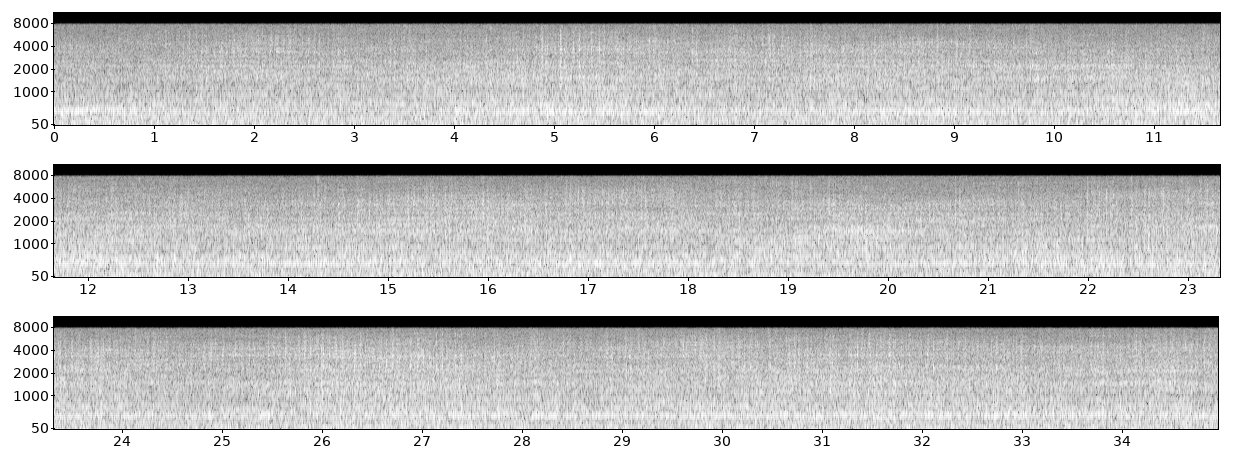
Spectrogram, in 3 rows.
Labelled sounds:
20.2	20.6	vessel noise, 1.9 to 2.1 kHz
25.1	25.5	vessel noise, 4.1 to 4.3 kHz

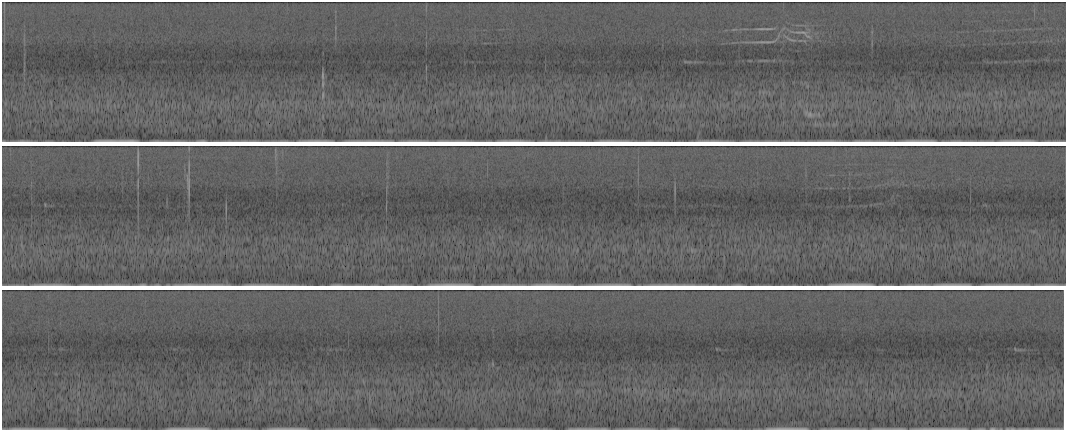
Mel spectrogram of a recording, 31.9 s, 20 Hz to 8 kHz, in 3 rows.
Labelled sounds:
4.7	5.3	killer whale, southern resident, J pod, 3.1 to 4.5 kHz
7.2	8.4	killer whale, southern resident, J pod, call S01, 0.19 to 5.7 kHz
9.5	11.0	killer whale, southern resident, J pod, 1.9 to 7.0 kHz
18.7	20.0	killer whale, southern resident, J pod, call S01, 1.8 to 6.4 kHz

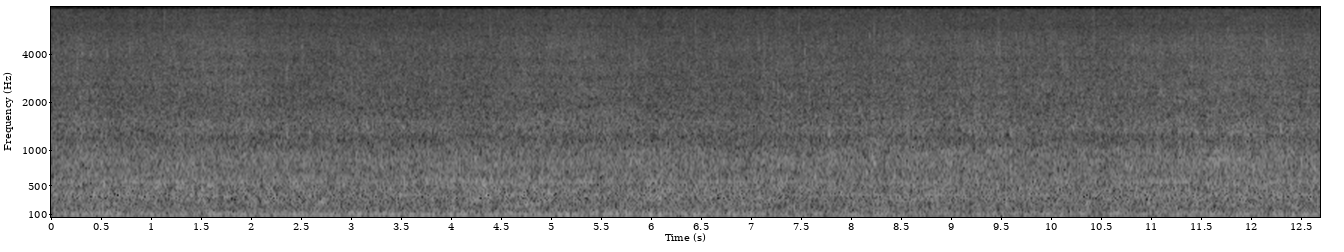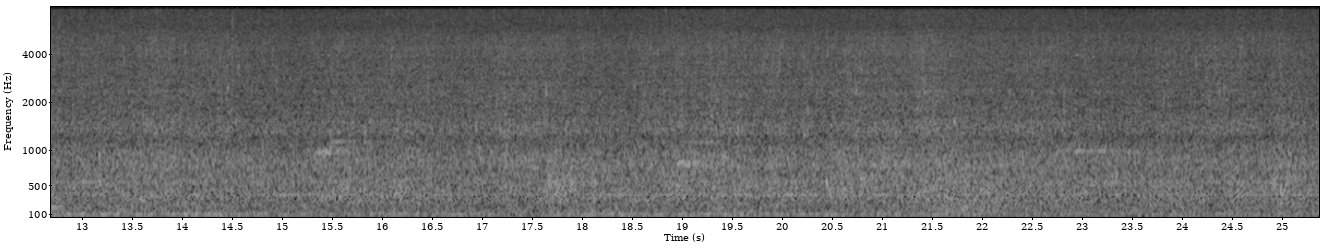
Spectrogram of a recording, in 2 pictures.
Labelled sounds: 15.3	15.6	humpback whale, 0.84 to 1.3 kHz
18.9	19.2	humpback whale, 0.78 to 0.97 kHz

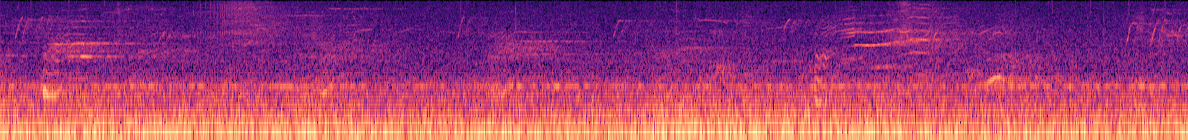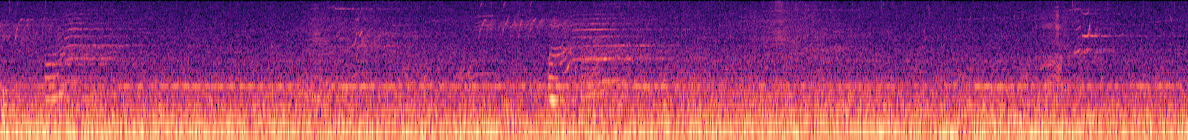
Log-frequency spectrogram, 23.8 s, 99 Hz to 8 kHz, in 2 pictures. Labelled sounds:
0.0	1.3	killer whale, southern resident, 0.46 to 5.9 kHz
4.9	5.6	killer whale, southern resident, 1.3 to 2.9 kHz
6.9	7.5	killer whale, southern resident, 3.5 to 5.0 kHz
8.0	10.2	killer whale, southern resident, 0.58 to 7.6 kHz
11.1	12.2	killer whale, southern resident, 2.2 to 5.8 kHz
14.9	15.8	killer whale, southern resident, 1.7 to 6.4 kHz
22.2	23.0	killer whale, southern resident, 0.68 to 6.5 kHz

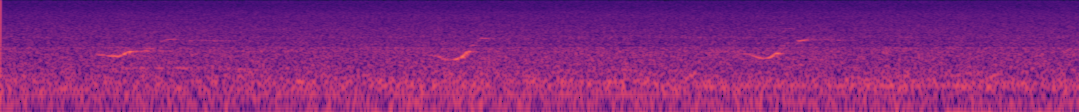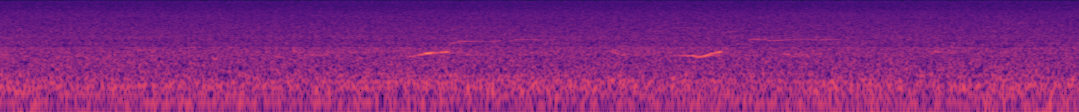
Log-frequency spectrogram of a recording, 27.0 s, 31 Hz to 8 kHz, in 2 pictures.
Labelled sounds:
3.0	3.2	humpback whale, 0.99 to 1.2 kHz
19.1	19.5	humpback whale, 0.86 to 1.1 kHz
22.9	23.3	humpback whale, 1.0 to 1.2 kHz

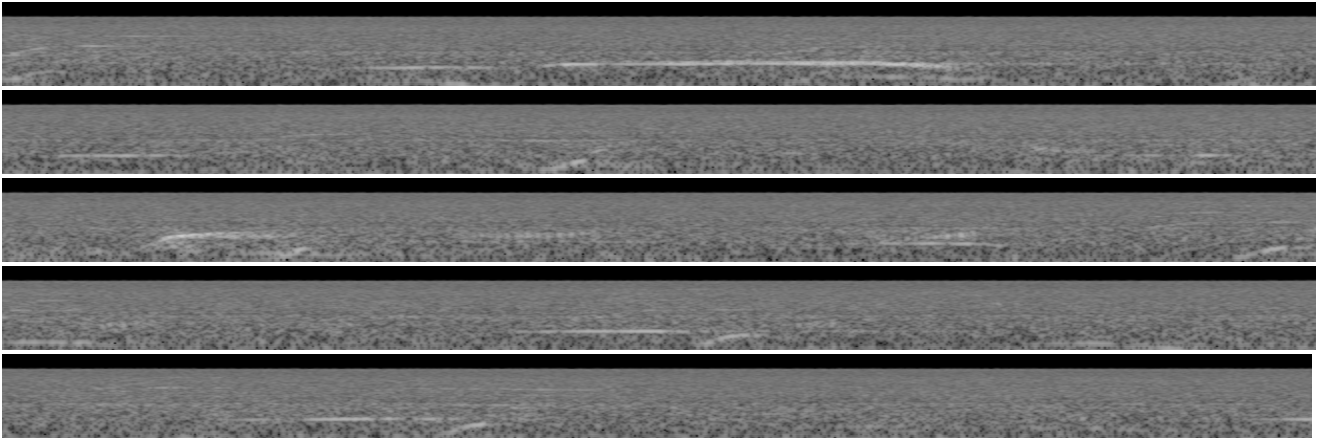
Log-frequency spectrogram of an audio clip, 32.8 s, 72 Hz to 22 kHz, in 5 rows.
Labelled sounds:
28.8	29.1	humpback whale, 1.9 to 2.0 kHz

